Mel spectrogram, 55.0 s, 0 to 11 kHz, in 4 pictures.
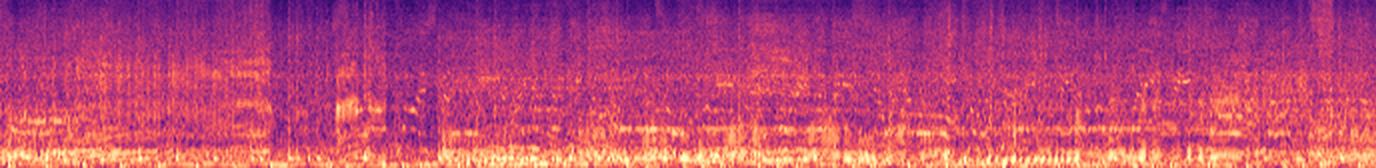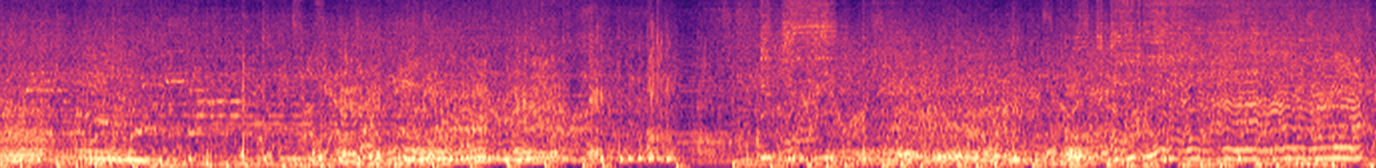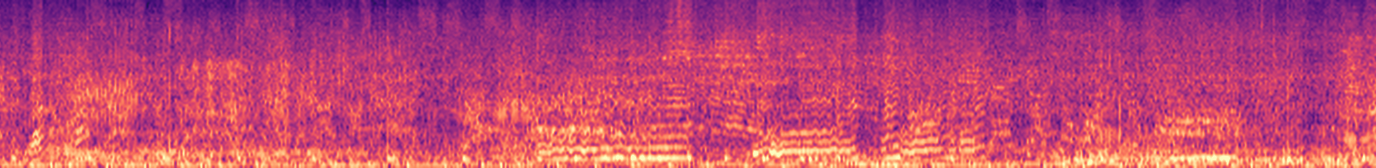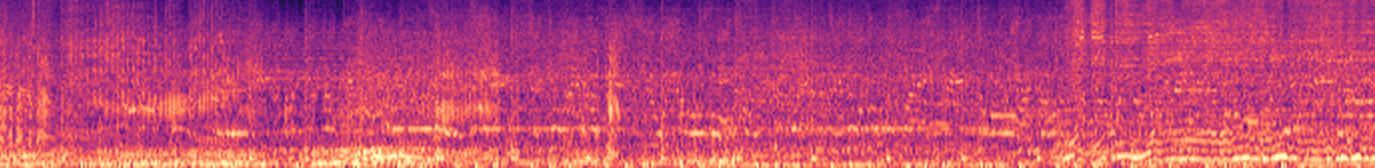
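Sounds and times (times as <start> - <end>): dirt bike engines revving: 0.0 - 55.0
loud music: 0.0 - 55.0.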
